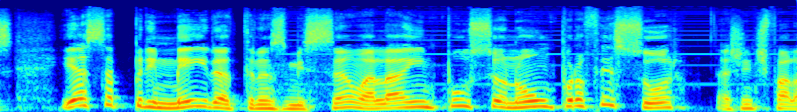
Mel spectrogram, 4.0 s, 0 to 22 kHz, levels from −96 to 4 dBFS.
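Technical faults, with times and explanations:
1.38 s to the end, USB whine: Current drawn by the USB bus in 1 ms frames leaks into the audio path through shared power or ground, so from just after "essa primeira" a steady, fixed-pitch whine rides under the speech. Its fundamental sits at 1 kHz, with the strongest energy at the 3 kHz harmonic. It stays roughly 35 dB below the speech, so it is faint but persistent.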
